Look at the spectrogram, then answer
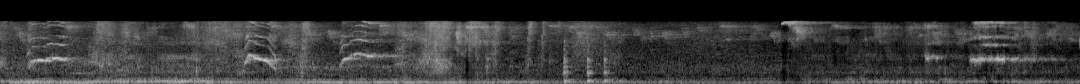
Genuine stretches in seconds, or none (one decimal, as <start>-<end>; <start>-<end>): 0.0-1.3; 2.2-4.1; 5.1-7.9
